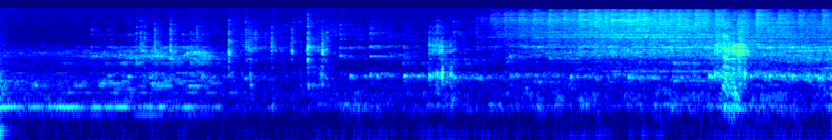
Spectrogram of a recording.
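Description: Quiet soundtrack of an animated episode: soft background music with a few scattered sound effects, and a hiss that comes in about halfway through.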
